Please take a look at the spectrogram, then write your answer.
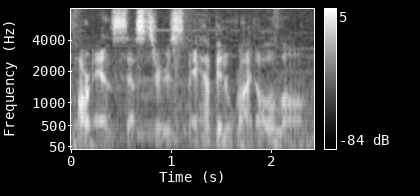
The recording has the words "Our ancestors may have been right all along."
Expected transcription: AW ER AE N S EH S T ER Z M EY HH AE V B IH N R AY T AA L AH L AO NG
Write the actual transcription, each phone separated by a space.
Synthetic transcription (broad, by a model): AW ER AE N S EH S T ER Z M EY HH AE V B IH N R AY T AA L AH L AO NG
